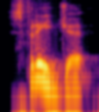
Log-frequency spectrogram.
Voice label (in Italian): "sfrigge", vocabolario dialettale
